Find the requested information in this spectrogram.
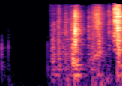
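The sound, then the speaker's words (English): Door being opened as guests arrive, heard as a few quiet clicks and clunks of the latch and handle, with no talk. “I'll get the door.”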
